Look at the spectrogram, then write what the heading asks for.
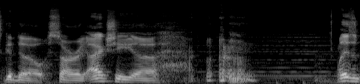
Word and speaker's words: Godot: Yes, G-O-D-O-T is pronounced Godot.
